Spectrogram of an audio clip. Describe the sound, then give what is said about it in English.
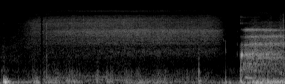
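A person sniffs coffee: a long nasal sniff drawn in steadily for about two seconds, followed by a brief pause and a second, harsher snorting inhale. No one speaks. “Hold on, let me take a sniff.”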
